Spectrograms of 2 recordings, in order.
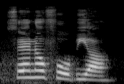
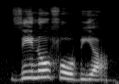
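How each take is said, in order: First: "Xenophobia" said Spanish-style as senofobia; Spanish pronunciation. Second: "xenophobia" said the English way, starting with z; English pronunciation. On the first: Teacher models the Spanish word, Spanish pronunciation. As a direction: start "Xenophobia" with an s. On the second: Teacher gives the English word, English pronunciation. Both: Shown as a demonstration. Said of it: "X is pronounced as".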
